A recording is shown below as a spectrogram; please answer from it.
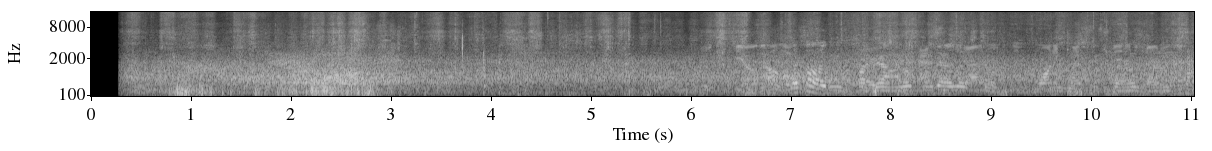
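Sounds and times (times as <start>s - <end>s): outdoor noise: 0.3s - 11.0s
trowel scraping wet concrete: 0.3s - 11.0s
faint voices: 0.4s - 11.0s.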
